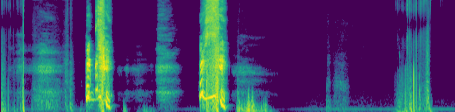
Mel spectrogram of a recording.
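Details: Sneezing induced by chhinkni (sneezing powder): several sneezes, each a short in-breath before a loud explosive burst, two strong and wet-sounding, in a quiet room.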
